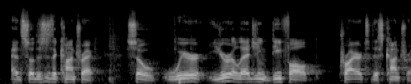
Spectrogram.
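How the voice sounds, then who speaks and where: A man in a normal speaking voice, fairly low-pitched, with fairly even intonation at a fairly slow pace. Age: 60s. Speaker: board member. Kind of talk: public meeting debate.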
